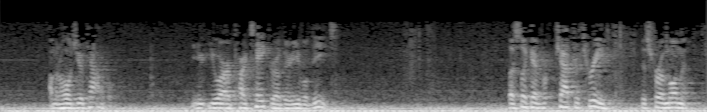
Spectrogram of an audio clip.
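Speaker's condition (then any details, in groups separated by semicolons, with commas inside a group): No condition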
